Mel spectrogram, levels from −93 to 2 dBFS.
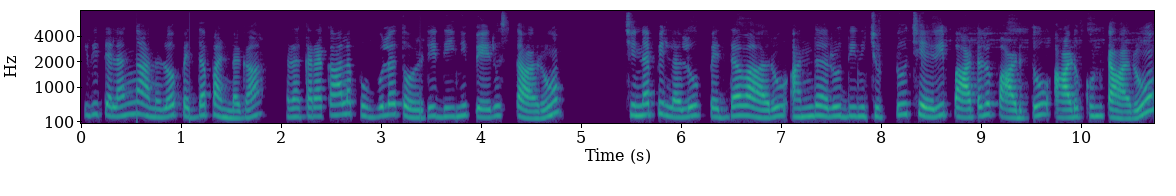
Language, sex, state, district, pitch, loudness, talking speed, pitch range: Telugu, female, Telangana, Karimnagar, 245 Hz, -39 LUFS, 105 wpm, 225-265 Hz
